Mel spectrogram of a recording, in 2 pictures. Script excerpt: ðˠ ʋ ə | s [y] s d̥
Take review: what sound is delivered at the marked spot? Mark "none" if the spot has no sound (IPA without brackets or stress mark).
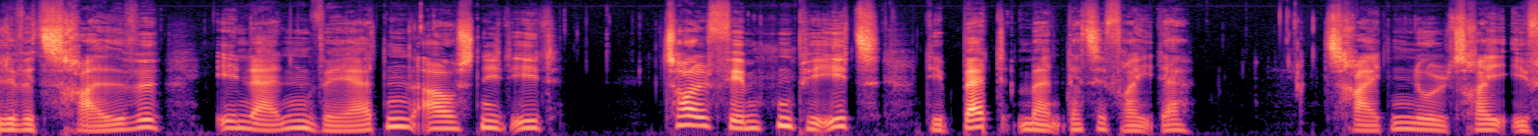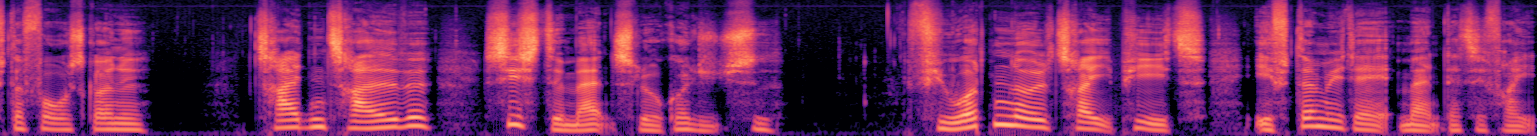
i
